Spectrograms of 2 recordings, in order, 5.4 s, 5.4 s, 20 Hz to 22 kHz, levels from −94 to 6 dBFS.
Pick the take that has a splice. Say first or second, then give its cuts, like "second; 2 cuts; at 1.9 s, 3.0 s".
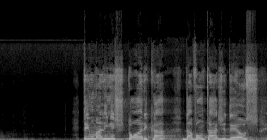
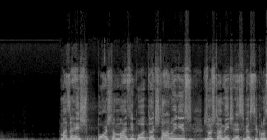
second; 1 cut; at 1.2 s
